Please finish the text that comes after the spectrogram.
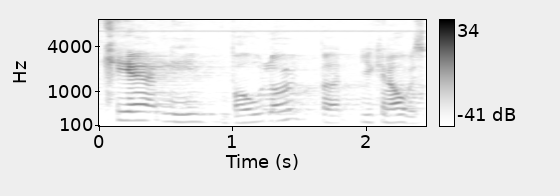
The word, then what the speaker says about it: Kenigbolo: is Kenny bolamea cannibalo is pronounced as Kiani bolo but you can always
